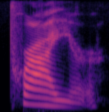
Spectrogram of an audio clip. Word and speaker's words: prior: and rotation ladder splurge prior it's like two syllables because you're going up very high prior prior if it's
